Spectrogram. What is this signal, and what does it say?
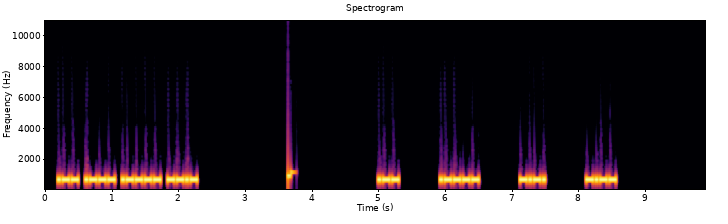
Morse code, heard as a keyed tone, about 36 wpm, spaced as for 18 wpm, 700 Hz. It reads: WJ1Q W1CY
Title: USA Call Signs - 4 Characters - 6x Character Spacing - 35wpm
